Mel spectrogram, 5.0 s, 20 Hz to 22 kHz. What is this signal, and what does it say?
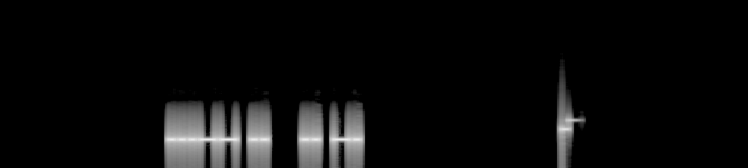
Morse code, heard as a keyed tone, about 36 wpm, 700 Hz. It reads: 3I IN
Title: Winter Field Day Exchanges 35wpm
